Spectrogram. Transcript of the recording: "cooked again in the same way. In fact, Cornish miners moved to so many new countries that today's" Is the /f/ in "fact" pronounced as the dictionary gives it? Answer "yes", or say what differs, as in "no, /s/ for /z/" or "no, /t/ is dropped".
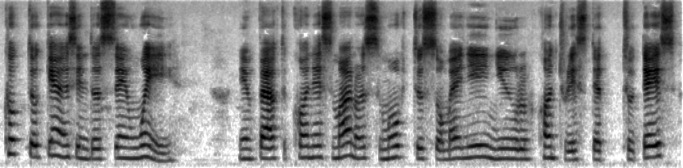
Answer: yes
